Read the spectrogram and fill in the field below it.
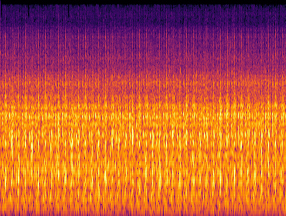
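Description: An outboard boat engine runs steadily at idle, a continuous mid-range mechanical drone with a fast, even rhythmic chatter, close and loud throughout, with no voices.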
